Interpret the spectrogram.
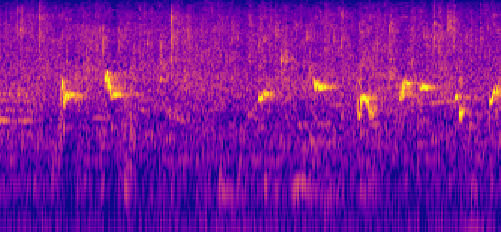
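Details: Yellow-vented bulbul song meant to stir up rival birds: sparse short bright whistled notes, singly or in quick pairs, spaced irregularly over a steady hissing background.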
